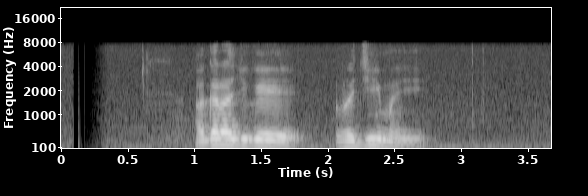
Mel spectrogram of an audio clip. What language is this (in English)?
Sinhala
